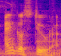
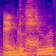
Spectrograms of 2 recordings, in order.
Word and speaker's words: Angostura: Oh, Angostura. Okay, bitters. Angostura bitters.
